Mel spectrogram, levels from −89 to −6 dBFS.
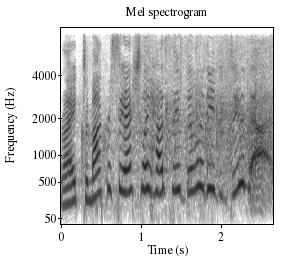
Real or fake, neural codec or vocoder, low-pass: fake; vocoder, 44.1 kHz, 128 mel bands, Pupu-Vocoder; 7.2 kHz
